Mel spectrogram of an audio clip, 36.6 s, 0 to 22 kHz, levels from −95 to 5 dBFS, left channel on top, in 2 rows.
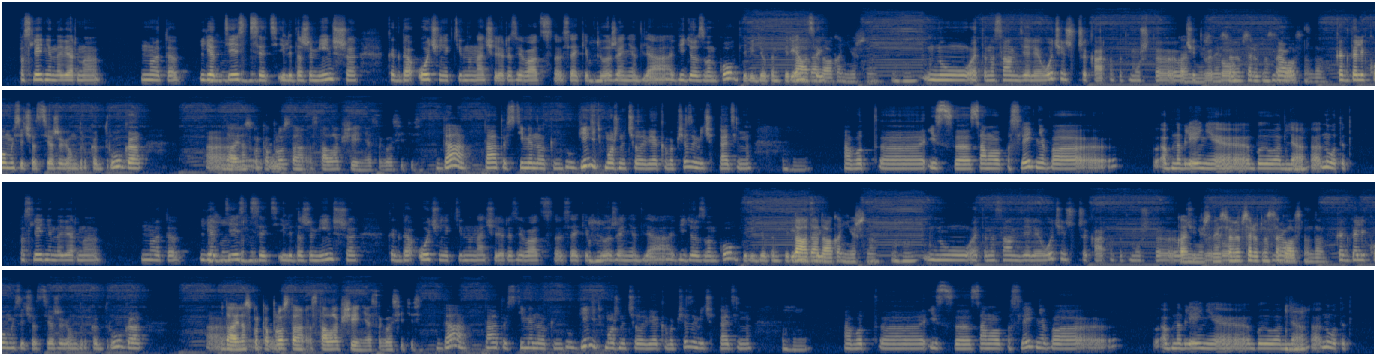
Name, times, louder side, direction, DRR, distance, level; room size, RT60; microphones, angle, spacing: voice 1, 0.2-1.3 1.9-2.4 2.6-4.9 5.2-11.0 12.3-14.7 15.0-16.5 16.9-17.3 17.8-20.2 21.0-22.0 24.1-28.3 29.5-33.2 33.7-36.3, left 4 dB, 50° left, 0.4 m, -36 dB
voice 2, 2.7-3.1 7.8-8.1 10.5-12.2 15.7-17.7 21.2-23.9 28.7-29.0 35.4-35.7, right 6 dB, 80° right, 0.5 m, -36 dB
sound 1, 9.8-11.0 11.4-12.6 12.9-14.1 14.5-15.6 16.0-17.2 17.5-18.6 18.9-20.3 20.6-21.7 22.0-23.4 23.8-24.9 25.2-26.5, equal, 5° right, 3.0 m, -58 dB
5.0 x 2.4 x 3.0 m
head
